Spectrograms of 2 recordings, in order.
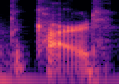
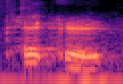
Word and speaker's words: Picard: So for you, it's Picard. Only it's Pickard. It's Pickard. We moved to American. We mispronounce it.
